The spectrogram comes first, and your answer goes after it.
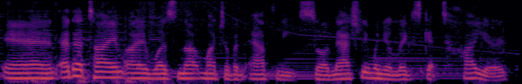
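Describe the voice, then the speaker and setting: A man from Singapore hosting a casual school talk show, chatty and relaxed, with plenty of uhs. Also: medium pitch, moderate pace, soft background music.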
